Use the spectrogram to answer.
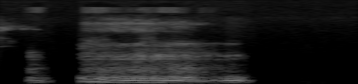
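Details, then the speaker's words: Sleeping dog in deep REM sleep: a brief low rumble followed by one longer, rough, low-pitched snore; snoring. "I'm not sure if you can hear, but um my dog is snoring right now. She's in deep REM sleep."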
